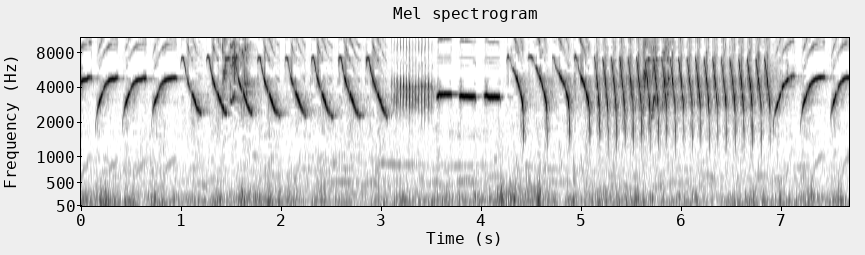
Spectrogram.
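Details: Lively canary song, a fast roll played to stimulate other canaries: repeated high swept whistles, a brief buzzy burst and a pure held tone, then a dense rattling trill before swept notes return.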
